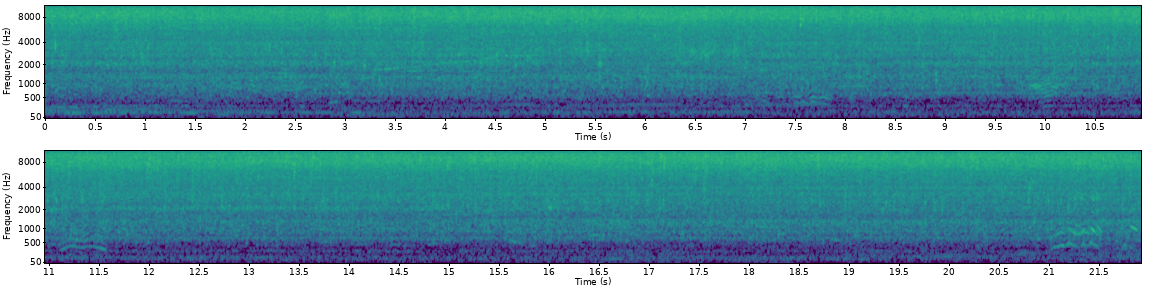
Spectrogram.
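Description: Fountain jets splashing steadily into a stone basin, a constant rushing of water. A few faint, brief voice sounds rise over it now and then.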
